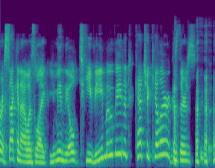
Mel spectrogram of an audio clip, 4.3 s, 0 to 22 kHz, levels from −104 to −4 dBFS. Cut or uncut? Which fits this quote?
uncut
